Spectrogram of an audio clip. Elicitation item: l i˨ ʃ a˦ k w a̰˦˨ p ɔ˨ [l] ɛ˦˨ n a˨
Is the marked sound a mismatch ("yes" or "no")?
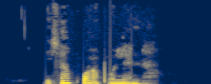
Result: no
